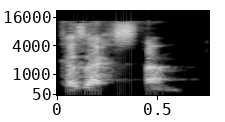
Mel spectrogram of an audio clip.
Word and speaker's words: Kazakhstan: And I know that in Italy, everybody told Kazakhstan. Yeah, so that the right pronunciation is Kazakhstan to make it everything crystal clear.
